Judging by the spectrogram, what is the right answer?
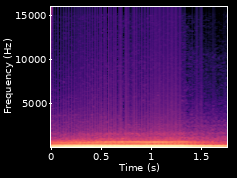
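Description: BMW Z3M Roadster's tuned street engine revving in a loud, sustained, low droning rise and hold, close by and alone.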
